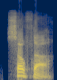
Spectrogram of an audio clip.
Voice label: "sofa", American

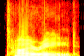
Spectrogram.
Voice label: "tirade", American

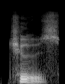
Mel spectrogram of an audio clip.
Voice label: "choose", American

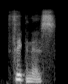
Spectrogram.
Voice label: "thickness", Indian

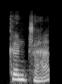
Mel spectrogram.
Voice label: "contra", Indian

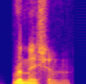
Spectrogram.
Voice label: "remission", British

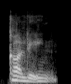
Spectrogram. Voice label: "colleen", Indian

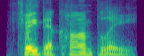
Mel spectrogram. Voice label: "fait accompli", American

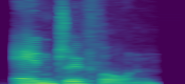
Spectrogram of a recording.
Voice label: "Entryphone", Indian

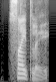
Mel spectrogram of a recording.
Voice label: "sightly", British

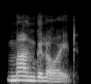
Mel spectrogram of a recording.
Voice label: "Mongoloid", Indian

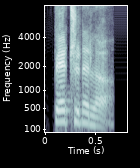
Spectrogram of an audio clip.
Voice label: "Petrodollar", Indian; Dictionary

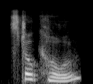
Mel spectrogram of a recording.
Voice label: "stokehole", Indian

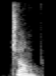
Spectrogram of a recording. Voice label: "chomp", Indian

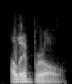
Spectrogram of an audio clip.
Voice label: "illiberal", American

